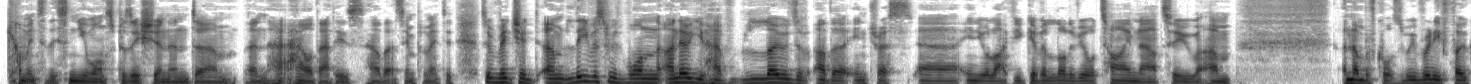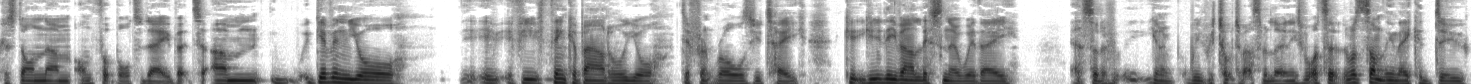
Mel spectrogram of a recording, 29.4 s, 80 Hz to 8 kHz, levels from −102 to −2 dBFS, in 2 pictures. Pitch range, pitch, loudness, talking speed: 100-125 Hz, 110 Hz, -21 LUFS, 195 wpm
